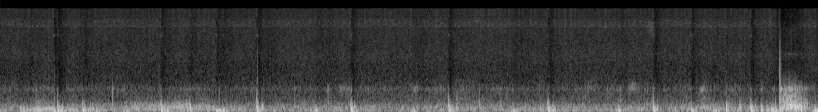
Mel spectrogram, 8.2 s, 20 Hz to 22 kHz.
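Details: Two adult women take turns listening with a stethoscope to share their heartbeats: steady, regular low thumps at about 60 to 65 a minute under a soft rumbling hum, a normal resting heartbeat.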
